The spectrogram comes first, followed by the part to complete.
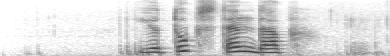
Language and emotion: Russian, neutral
